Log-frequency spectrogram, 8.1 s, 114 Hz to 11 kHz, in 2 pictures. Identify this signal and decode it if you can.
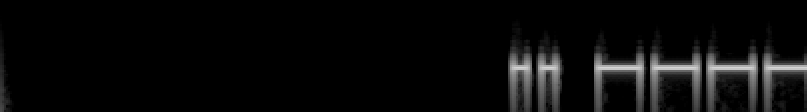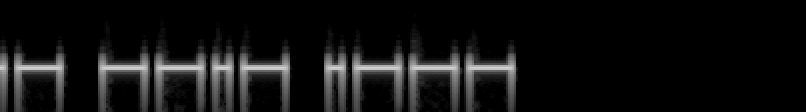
Morse code, heard as a keyed tone, about 17 wpm, 700 Hz. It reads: I0QJ
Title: DXCC-100 Call Signs - 4 Characters - Repeated 2x - 17wpm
